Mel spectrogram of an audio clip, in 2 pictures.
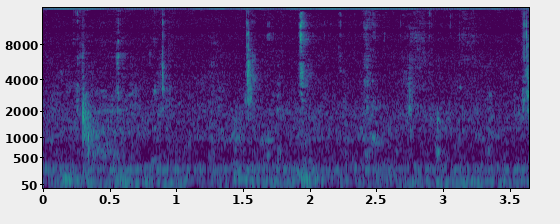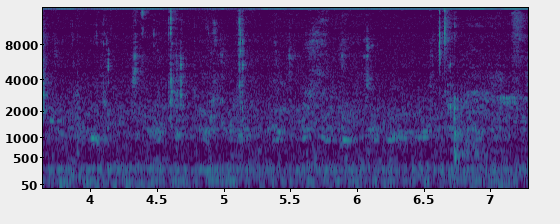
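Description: Eating sounds: irregular soft clicks and lip smacks of someone chewing a mouthful of salad eaten by hand, over a low steady hum.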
